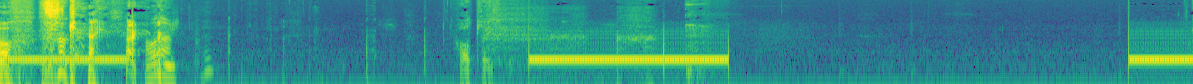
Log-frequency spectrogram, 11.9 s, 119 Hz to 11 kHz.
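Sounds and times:
speech: 0:00.0 - 0:02.2, 0:04.6 - 0:05.3
cell phone dialing tone: 0:00.1 - 0:01.3, 0:05.3 - 0:07.3, 0:11.3 - 0:11.9.

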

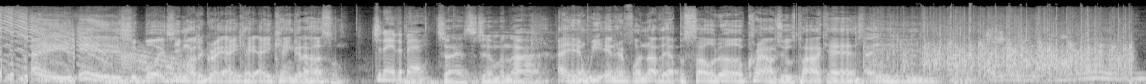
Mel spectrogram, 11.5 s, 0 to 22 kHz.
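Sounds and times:
speech: 0:00.3 - 0:10.0
applause from a small group: 0:08.6 - 0:11.4.

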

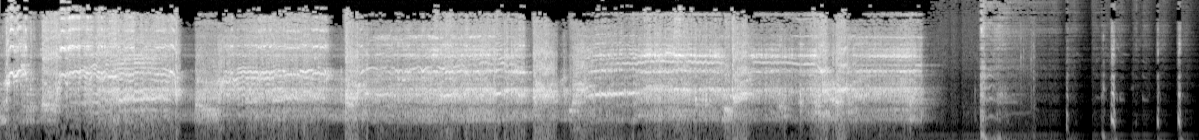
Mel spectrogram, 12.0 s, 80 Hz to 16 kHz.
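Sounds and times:
pig-squeal car horn blaring: 0:00.0 - 0:09.4.

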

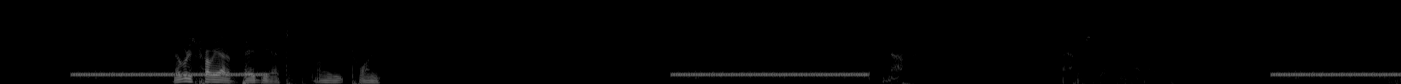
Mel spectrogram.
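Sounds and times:
ringback tone of an outgoing phone call: 0:00.7 - 0:02.6, 0:06.7 - 0:08.7, 0:12.7 - 0:14.0
speech: 0:01.7 - 0:03.9, 0:10.8 - 0:11.0.

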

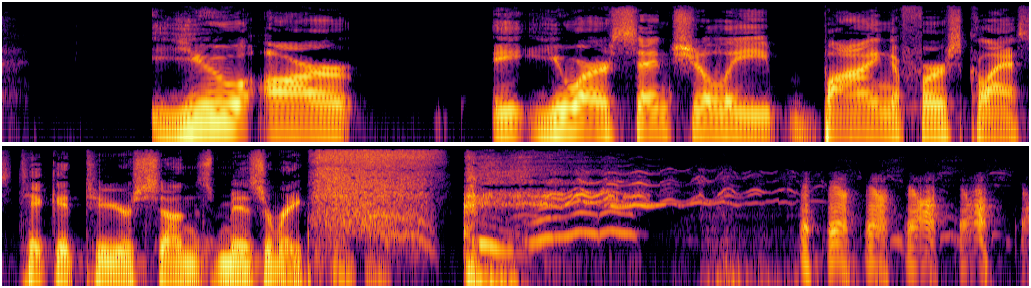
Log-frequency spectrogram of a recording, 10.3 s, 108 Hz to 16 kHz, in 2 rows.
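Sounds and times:
speech: 0:00.8 - 0:01.8, 0:02.4 - 0:07.2
loud sharp wheezing inhale with squealing wavering pitch: 0:06.7 - 0:07.4
short breathy bursts: 0:06.7 - 0:07.4
laughter: 0:07.5 - 0:10.2.

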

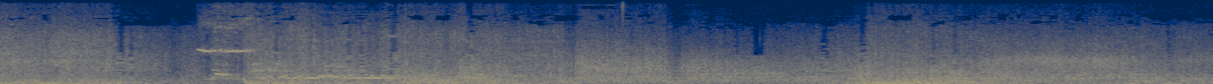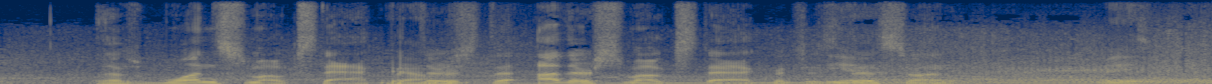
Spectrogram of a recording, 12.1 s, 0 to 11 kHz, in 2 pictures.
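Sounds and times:
crackling debris: 0:00.0 - 0:08.1
continuous roaring film explosions and rumbling blasts: 0:00.0 - 0:12.1
speech: 0:06.6 - 0:12.0.

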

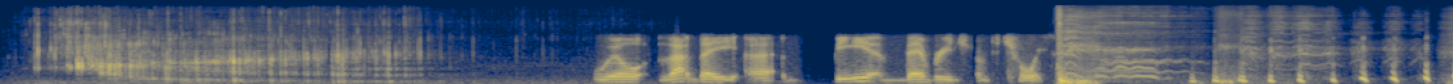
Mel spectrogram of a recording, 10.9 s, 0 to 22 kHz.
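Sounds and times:
coffee being poured: 0:00.0 - 0:04.1
speech: 0:04.5 - 0:09.7
laughter: 0:08.0 - 0:10.9.

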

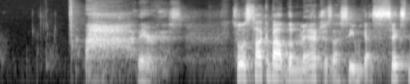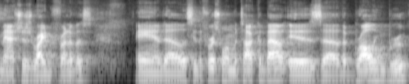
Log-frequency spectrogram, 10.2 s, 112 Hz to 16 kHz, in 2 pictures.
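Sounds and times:
person sipping beer: 0:00.0 - 0:01.9
soft wet mouth clicks: 0:00.3 - 0:01.7
short loud slurping of beer: 0:00.4 - 0:01.8
speech: 0:01.7 - 0:10.2.

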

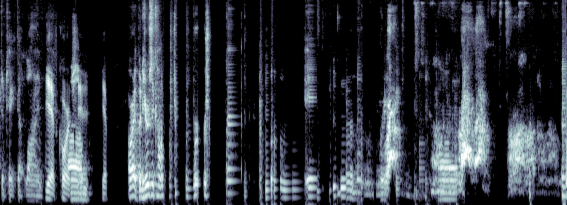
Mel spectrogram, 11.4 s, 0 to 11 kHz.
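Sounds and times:
speech: 0:00.0 - 0:04.6
small dog barking and yapping: 0:07.7 - 0:08.1, 0:08.7 - 0:11.2.

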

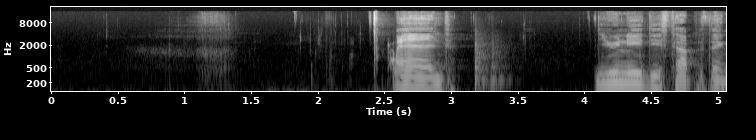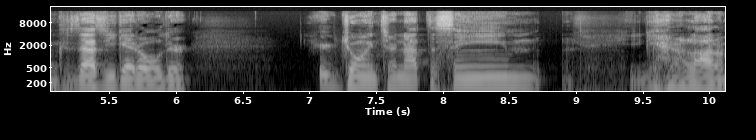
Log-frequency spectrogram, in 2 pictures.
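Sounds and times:
coffee sipping slurp: 0:00.8 - 0:02.2
wet mouth clicks: 0:00.9 - 0:02.6
speech: 0:02.6 - 0:03.2, 0:04.1 - 0:06.3, 0:07.1 - 0:10.1.

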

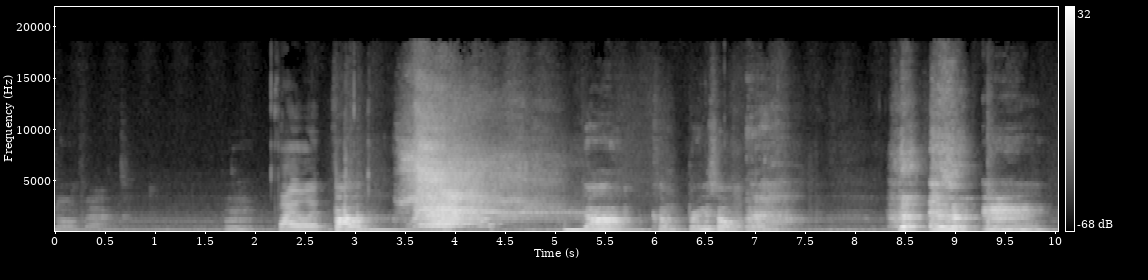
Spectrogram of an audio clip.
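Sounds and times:
speech: 0:01.7 - 0:03.7, 0:05.3 - 0:07.3, 0:08.4 - 0:09.9
person clearing throat in rough gravelly bursts: 0:08.4 - 0:10.0.

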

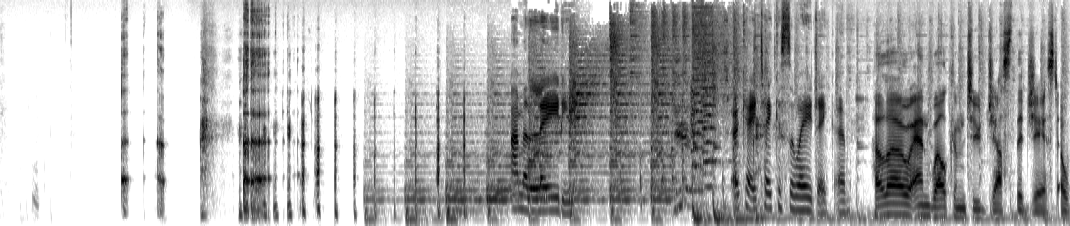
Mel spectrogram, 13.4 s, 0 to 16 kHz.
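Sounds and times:
speech: 0:00.4 - 0:00.6, 0:06.5 - 0:07.4, 0:09.2 - 0:13.3
loud burp after drinking energy drink: 0:01.5 - 0:02.2, 0:03.0 - 0:03.8
laughter: 0:02.5 - 0:06.1, 0:07.9 - 0:09.7
throaty gulps and clicks: 0:03.0 - 0:03.8.

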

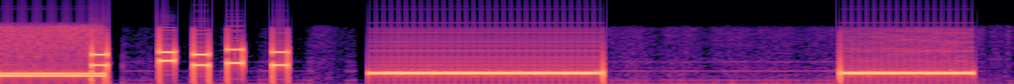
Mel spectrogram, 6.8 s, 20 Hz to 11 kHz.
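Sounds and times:
telephone dial tone: 0:00.0 - 0:00.7, 0:02.5 - 0:04.0, 0:05.6 - 0:06.5.

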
